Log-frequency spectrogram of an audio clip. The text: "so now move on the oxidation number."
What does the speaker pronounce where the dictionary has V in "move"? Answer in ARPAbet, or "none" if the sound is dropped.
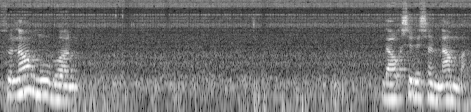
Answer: B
